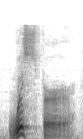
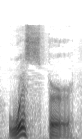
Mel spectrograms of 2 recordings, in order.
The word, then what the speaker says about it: whisper: Whisper. Whisper. Você vê que a força da palavra, a sílaba tônica, está na primeira parte. Whisper.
